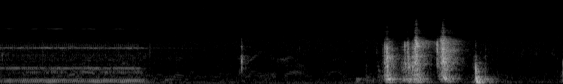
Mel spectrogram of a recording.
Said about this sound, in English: There was a light on behind curtains. I rang the bell.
